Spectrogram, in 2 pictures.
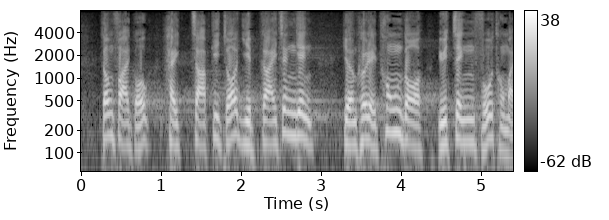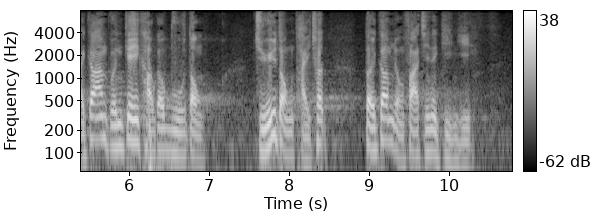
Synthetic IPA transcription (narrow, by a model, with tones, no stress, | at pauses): kɐ˥mfaː˧tkʊ˨˥k̚hɐ˨jt͡saː˨p̚kiː˧t̚t͡sɔː˨˥jiː˨p̚kaː˧jt͡sɪ˥ŋjɪ˥ŋjœː˨ŋkʰɵ˨˧ɥɾe˨˩jt̪ʰʊ˥ŋkɔː˧jyː˨˧t͡sɪ˧ŋfuː˨˥t̪ʰʊ˨˩ŋmaː˨˩jkaː˥mkuː˨˥nke˥jkʰɐ˨wkɛː˧wuː˨˩t̪ʊ˨˩ŋ | t͡ʃyː˨˥t̪ʊ˨ŋt̪ʰɐ̰˨˩jt͡ʃʰɵ˥t̚ | t̪ɵ˧ɥkɐ˥mjʊ˨˩ŋfa̰ː˧t̚t͡si˨˥nɪ˧kḭː˧njḭː˨˧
